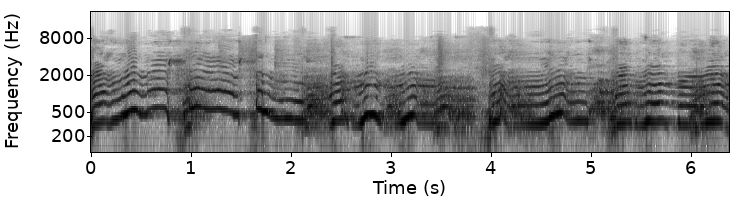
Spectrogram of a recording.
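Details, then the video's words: Several Neapolitan Mastiffs indoors at night, settling down minutes after going wild at the door when a lost stranger knocked. Overlapping tonal whining howls rise and fall in bursts throughout, some sliding upward, with brief breaks between calls. "Neapolitan Mastiffs settling down after raging at the door at night"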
